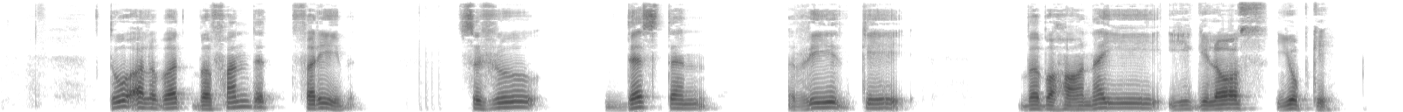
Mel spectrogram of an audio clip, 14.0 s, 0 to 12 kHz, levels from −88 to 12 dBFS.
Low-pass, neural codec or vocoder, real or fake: 10.8 kHz; vocoder, 24 kHz, 100 mel bands, Vocos; fake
